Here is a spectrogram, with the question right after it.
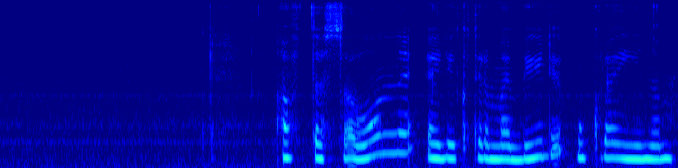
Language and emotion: Russian, neutral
